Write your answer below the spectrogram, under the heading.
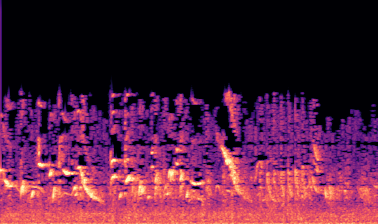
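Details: European goldfinch singing in a tree, a rapid, tinkling jumble of high twitters and liquid trills, with steady background hiss throughout.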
